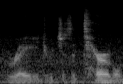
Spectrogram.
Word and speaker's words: Rage: main character actually here his name is rage is uh or it's actually ray g but they spell it r-a-g-e in the game so it's actually supposed to be rage which is a terrible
